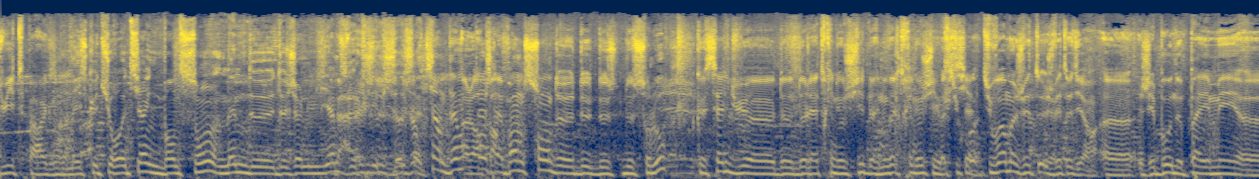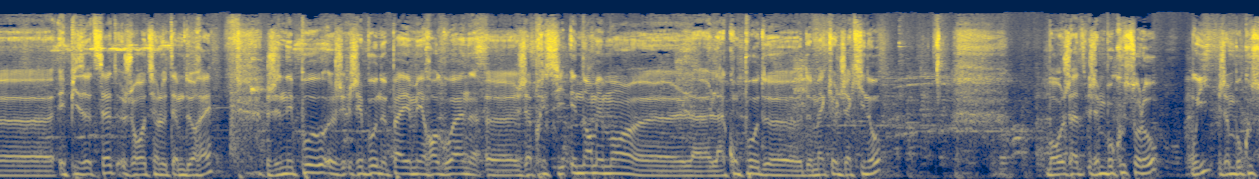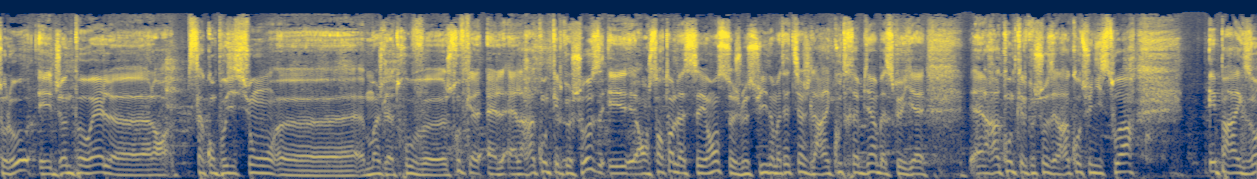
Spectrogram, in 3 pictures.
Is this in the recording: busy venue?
yes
